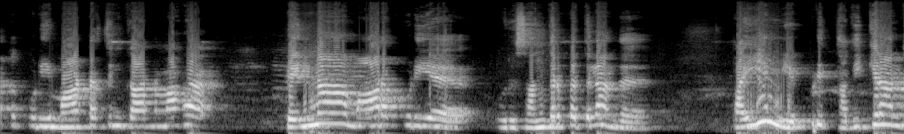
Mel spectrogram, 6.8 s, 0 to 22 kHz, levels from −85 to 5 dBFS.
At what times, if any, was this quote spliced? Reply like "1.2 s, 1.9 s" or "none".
none

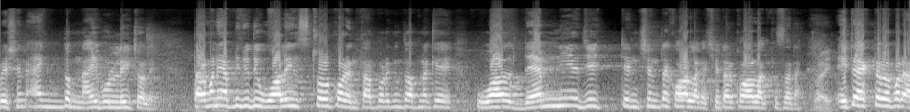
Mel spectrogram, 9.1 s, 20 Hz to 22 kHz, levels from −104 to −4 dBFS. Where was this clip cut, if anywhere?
none

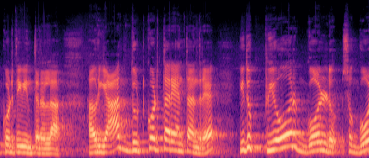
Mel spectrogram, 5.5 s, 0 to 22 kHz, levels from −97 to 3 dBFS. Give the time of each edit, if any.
none

